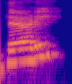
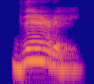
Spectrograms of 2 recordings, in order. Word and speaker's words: dirty: You can say dirty in North American English, that people in England, they pronounce like with more emphasis the T.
